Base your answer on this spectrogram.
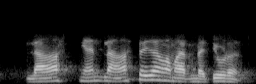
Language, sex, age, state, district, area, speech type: Malayalam, male, 18-30, Kerala, Idukki, rural, conversation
